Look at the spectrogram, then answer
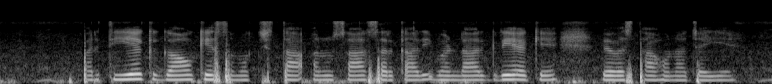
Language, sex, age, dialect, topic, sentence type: Maithili, female, 51-55, Angika, agriculture, question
